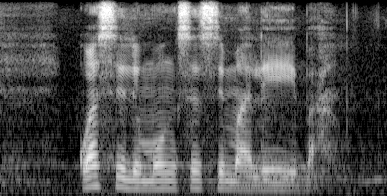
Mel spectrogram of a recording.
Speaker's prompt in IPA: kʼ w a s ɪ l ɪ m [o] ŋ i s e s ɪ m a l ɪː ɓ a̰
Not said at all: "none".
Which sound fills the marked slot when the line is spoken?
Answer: o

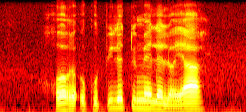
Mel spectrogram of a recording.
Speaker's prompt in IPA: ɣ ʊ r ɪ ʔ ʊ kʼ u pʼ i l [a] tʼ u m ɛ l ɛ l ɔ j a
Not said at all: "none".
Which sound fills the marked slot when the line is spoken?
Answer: e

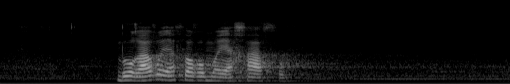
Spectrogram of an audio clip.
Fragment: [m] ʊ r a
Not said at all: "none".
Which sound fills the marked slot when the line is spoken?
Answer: b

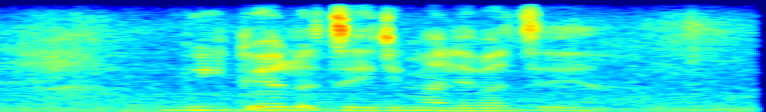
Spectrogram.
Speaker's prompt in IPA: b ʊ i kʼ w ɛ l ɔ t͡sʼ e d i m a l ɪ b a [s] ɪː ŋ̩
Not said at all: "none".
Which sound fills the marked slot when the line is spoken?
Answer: t͡s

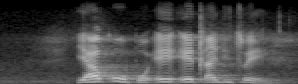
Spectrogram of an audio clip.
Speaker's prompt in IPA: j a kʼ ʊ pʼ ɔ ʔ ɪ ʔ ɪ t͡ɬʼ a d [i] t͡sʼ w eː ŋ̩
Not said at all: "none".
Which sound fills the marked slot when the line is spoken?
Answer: i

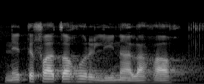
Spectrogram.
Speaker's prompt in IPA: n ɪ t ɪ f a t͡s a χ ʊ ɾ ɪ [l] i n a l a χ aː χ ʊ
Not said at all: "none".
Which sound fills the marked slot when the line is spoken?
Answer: l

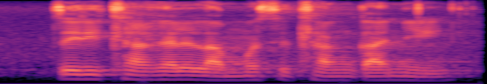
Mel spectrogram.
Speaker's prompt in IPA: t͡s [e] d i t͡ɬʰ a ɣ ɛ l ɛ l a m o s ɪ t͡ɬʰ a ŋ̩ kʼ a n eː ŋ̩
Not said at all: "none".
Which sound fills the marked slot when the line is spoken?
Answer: e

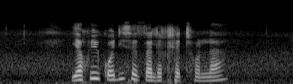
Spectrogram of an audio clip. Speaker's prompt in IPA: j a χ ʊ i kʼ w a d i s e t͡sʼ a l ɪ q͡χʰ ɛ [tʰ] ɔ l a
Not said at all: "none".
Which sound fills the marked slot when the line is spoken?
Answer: tʰ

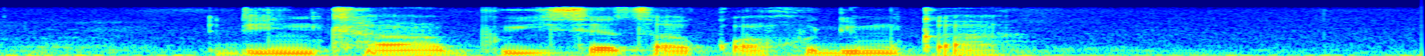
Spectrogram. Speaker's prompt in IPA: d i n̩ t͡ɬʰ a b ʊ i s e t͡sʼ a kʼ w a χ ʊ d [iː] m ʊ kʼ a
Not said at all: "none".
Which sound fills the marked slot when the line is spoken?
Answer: i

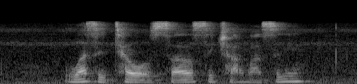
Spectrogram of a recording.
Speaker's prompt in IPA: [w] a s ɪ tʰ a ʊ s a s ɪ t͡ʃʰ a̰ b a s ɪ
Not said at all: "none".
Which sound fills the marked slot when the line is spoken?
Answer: w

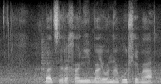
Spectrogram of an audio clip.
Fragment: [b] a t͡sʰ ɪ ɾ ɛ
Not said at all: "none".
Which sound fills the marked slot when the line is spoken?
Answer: b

